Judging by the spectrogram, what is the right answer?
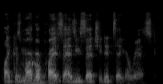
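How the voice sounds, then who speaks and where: A man's voice: on the low side, husky. A man hosting an interview in casual, eager chat, often restarting and repeating words as he talks. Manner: rapid, stumbling restarts, eager. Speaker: host.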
